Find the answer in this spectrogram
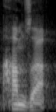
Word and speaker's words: Hamzat: I don't say his name because I can't fucking pronounce it. What is it? Hamzat.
